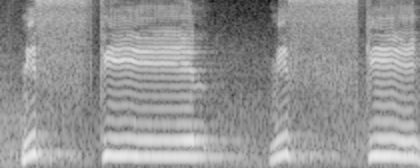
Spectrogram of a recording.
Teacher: Sin harus ada nahan di awal yang pertama, yang kedua ketika sukun betul-betul keterdengar sinnya, suara sinnya masih tetap berjalan, dan ketika hendak mengucapkan sinnya juga harus tekan sa bas seperti itu.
